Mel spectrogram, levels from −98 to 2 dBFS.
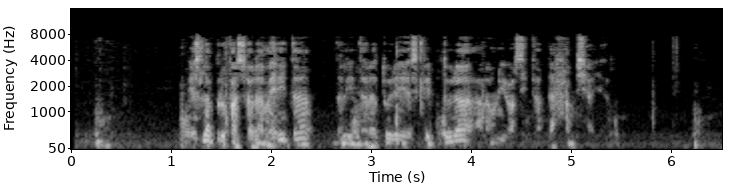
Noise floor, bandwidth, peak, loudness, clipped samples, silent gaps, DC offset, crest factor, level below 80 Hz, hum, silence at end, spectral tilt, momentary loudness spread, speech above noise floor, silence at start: -64 dBFS; 8.4 kHz; -6 dBFS; -27 LUFS; under 0.1%; none; under 0.1%; 22 dB; -56 dBFS; none; 0.25 s; -3 dB/octave; 16 LU; 37 dB; 0.25 s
